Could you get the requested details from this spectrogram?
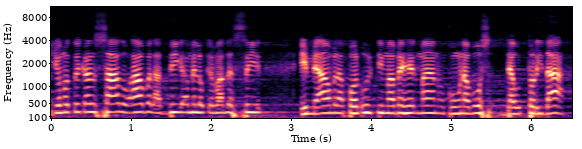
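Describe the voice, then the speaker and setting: A man's voice: sits high, sharp tone, big-room sound. A male evangelist preaching a fervent testimony sermon, telling his story and often addressing listeners as brothers.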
